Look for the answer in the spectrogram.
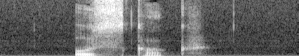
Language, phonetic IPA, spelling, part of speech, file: Polish, [ˈuskɔk], uskok, noun, Pl-uskok.ogg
